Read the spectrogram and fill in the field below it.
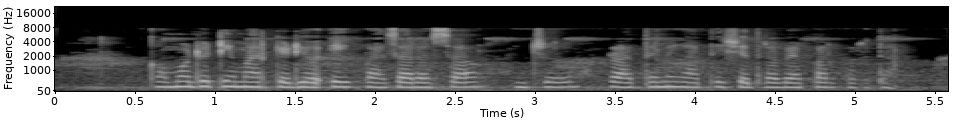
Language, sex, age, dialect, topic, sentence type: Marathi, female, 36-40, Southern Konkan, banking, statement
